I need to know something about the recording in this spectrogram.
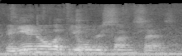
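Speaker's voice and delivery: usual speaking voice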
